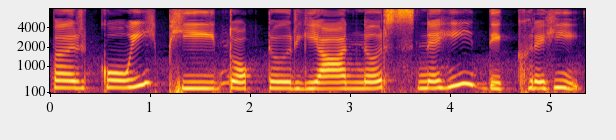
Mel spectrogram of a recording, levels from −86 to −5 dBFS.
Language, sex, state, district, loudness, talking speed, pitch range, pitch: Hindi, male, Punjab, Fazilka, -13 LUFS, 100 wpm, 225-250 Hz, 230 Hz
